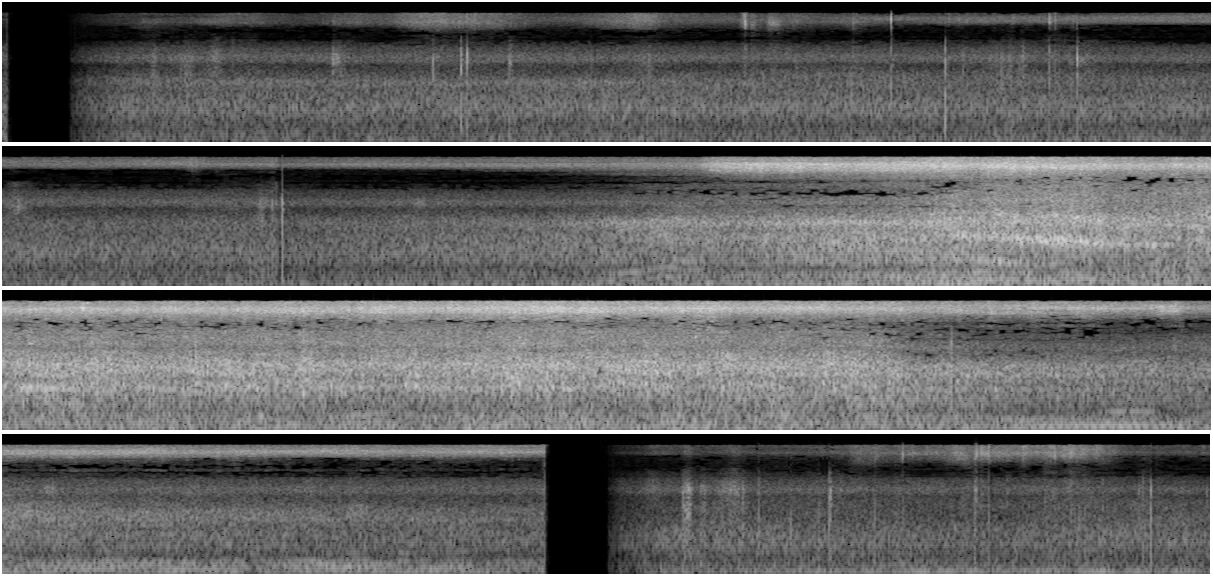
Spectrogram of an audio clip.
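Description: A train rumbles closer and roars loudly past on the rails.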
